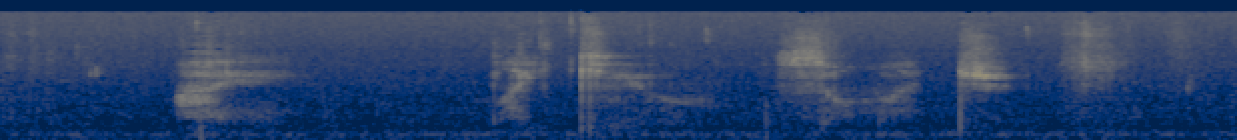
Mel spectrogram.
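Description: Soft close-up whispering: a few short breathy phrases with pauses between them, and a couple of faint clicks.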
